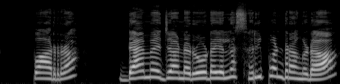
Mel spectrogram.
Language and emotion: Tamil, happy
